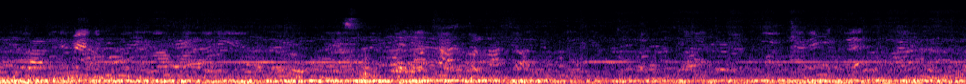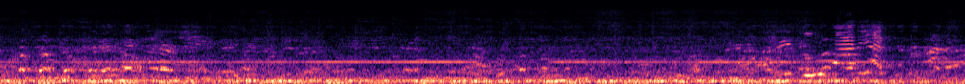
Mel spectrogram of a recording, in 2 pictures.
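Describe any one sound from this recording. Men and women talk nearby in a busy crowd.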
